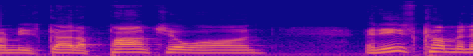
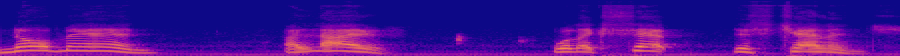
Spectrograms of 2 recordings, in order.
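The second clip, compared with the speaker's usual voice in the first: put-on British accent all the way through; 4 semitones higher, 3 dB quieter than usual. Retelling a manager's challenge about his fighter: imitating a British accent. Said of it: "with this British accent and all".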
